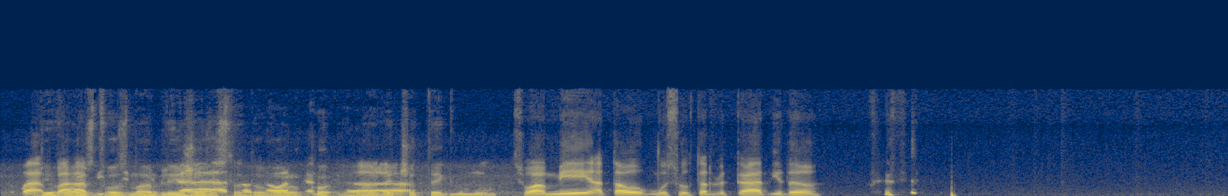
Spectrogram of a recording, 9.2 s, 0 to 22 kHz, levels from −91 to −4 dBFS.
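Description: From 0.0 to 0.15 s a faint delayed copy of the speech sits about 35 dB below it. The same copy returns at 1.18 to 1.25 s, 3.13 to 3.23 s and 3.73 to 3.91 s, about 30 dB down. Each time it trails by 388 ms. This is likely an echo leak: a far-end loudspeaker fed its microphone, and the echo canceller let part of that pickup back.

The speech also sags in level. From 0.0 to 0.19 s it drops by up to roughly 20 dB. Across 0.72 to 2.86 s it loses up to about 15 dB, for around one and a half seconds in total. At 3.31 to 3.75 s it dips a few dB. This is speech suppressed in double talk. It is likely caused by an echo canceller that could not tell the talker from the echo during overlap, so it turned both down.

At 7.13 s a deep thump lands and dies away within 35 ms. This is a phantom power thump. A supply switched on or off on a live input, and the voltage step pushed through the coupling capacitors as a low-frequency pulse.

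Over all of this lies the coding noise of the call codec, with the highs rolled off at 12 kHz.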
